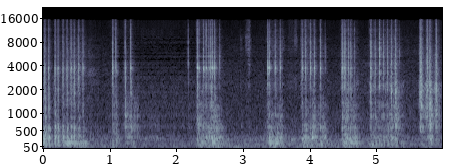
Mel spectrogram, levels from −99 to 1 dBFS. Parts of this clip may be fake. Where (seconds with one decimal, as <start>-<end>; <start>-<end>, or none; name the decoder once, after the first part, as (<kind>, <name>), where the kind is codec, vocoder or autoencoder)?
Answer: 1.0-2.5 (codec, SNAC)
